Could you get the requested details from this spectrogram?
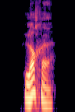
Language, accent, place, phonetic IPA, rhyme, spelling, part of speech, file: German, Germany, Berlin, [ˈlɔxə], -ɔxə, Loche, noun, De-Loche.ogg
- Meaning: dative singular of Loch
